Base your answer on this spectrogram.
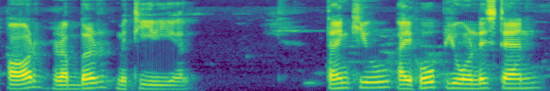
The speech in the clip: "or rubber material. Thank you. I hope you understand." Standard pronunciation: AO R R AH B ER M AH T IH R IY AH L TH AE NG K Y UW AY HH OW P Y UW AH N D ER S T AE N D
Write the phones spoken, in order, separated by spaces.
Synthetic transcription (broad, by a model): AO R R AH B ER M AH T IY R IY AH L T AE NG K Y UW AY HH OW P Y UW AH N D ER S T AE N D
